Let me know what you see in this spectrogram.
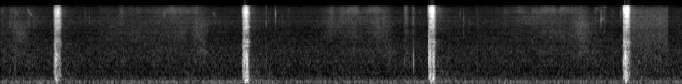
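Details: Lionhead rabbit: four short, sharp sneezes about two seconds apart over a quiet background; repeated sneezing.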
